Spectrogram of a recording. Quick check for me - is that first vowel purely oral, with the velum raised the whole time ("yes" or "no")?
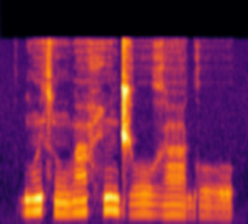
no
